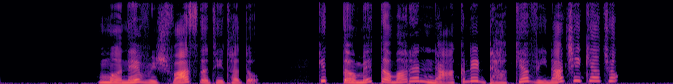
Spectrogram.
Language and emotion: Gujarati, disgusted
